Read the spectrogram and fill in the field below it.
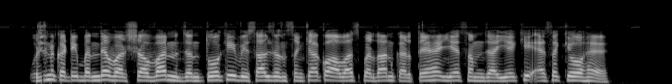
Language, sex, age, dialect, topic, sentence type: Hindi, male, 31-35, Hindustani Malvi Khadi Boli, agriculture, question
